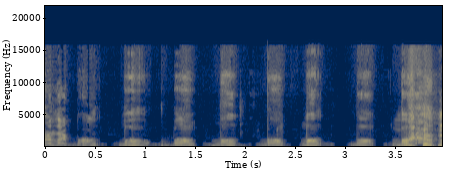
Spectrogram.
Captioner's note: Alfred croaks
